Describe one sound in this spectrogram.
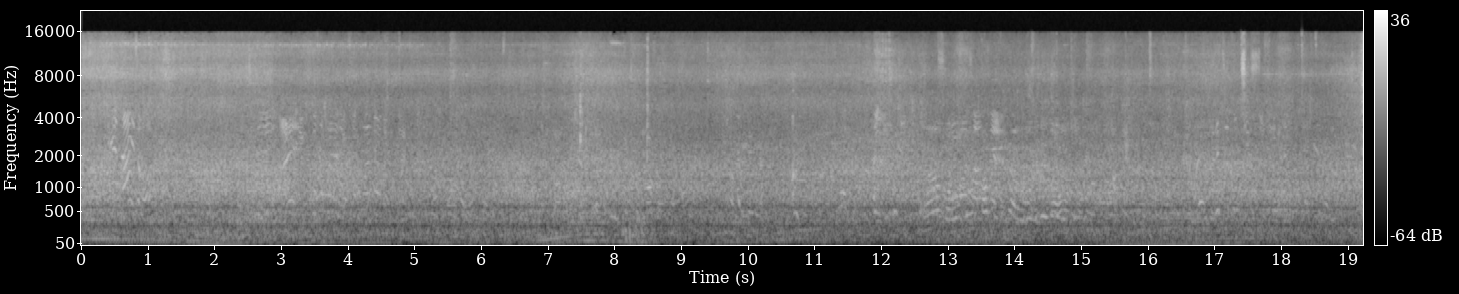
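Footsteps scuff on pavement as people walk past.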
